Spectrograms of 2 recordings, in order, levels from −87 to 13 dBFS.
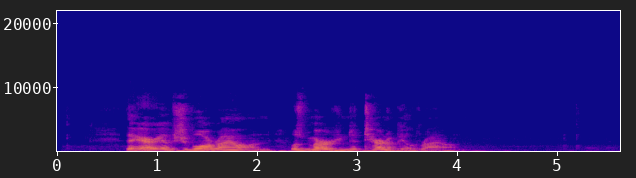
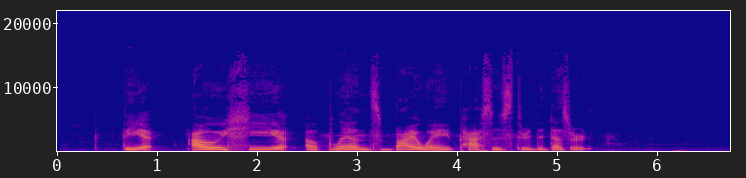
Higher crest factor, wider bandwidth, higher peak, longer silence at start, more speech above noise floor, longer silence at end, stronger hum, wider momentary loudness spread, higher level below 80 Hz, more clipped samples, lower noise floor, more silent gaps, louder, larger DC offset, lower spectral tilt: about the same, 18 dB vs 20 dB; second, 8.8 kHz vs 14 kHz; second, -10 dBFS vs -6 dBFS; about the same, 0.7 s vs 0.65 s; about the same, 47 dB vs 45 dB; first, 1.65 s vs 1.4 s; neither; about the same, 14 LU vs 13 LU; about the same, -58 dBFS vs -58 dBFS; neither; first, -74 dBFS vs -67 dBFS; neither; second, -27 LUFS vs -23 LUFS; neither; first, -7 dB/octave vs -5 dB/octave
